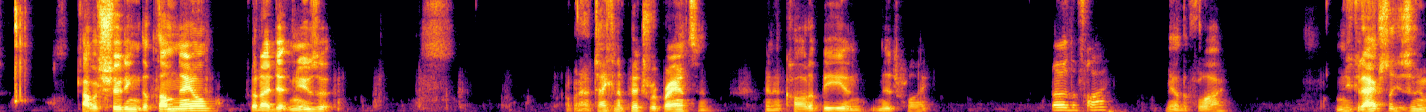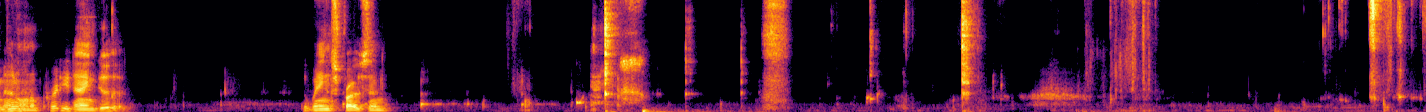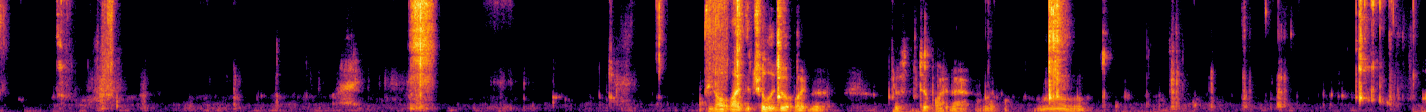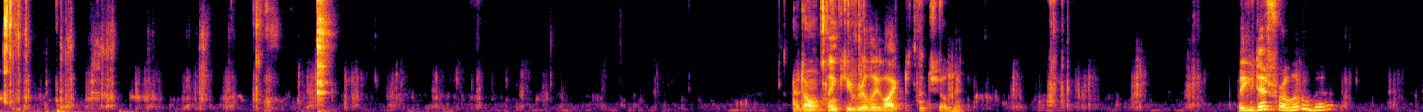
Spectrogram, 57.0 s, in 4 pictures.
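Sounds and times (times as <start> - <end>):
mouth clicks and smacks: 0.0 - 0.9, 18.5 - 22.0, 37.4 - 54.9
chewing and wet mouth sounds: 0.0 - 1.0, 2.1 - 6.3, 15.8 - 17.2, 18.5 - 57.0.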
